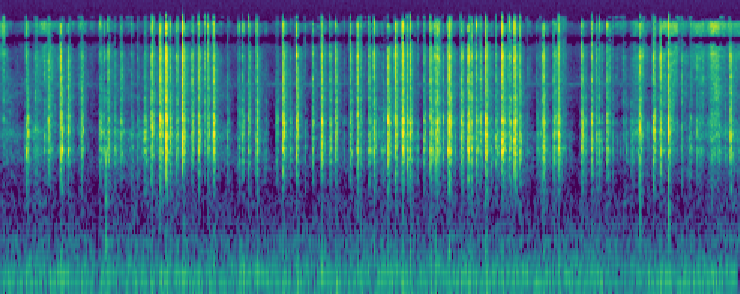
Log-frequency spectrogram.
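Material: Plastic.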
